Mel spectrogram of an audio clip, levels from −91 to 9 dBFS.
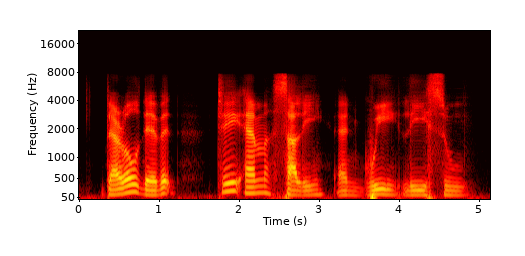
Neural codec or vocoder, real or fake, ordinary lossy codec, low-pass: codec, 16 kHz, about 1 kbps, DyCAST, with the encoder's durations; fake; none; none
